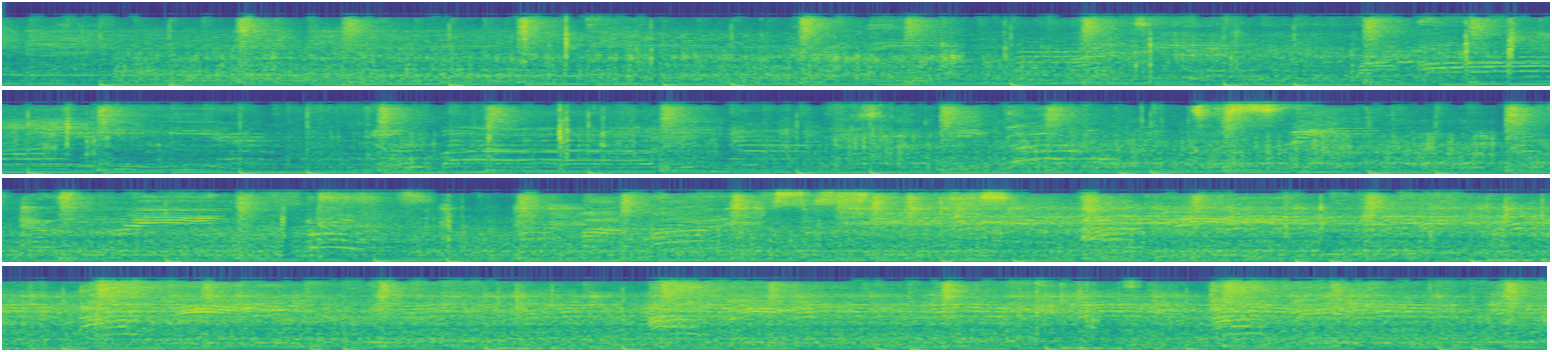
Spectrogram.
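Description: Skateboard rolling on asphalt with sharp knocks of the board, over music with a repeating bass line and singing.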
